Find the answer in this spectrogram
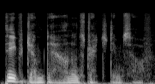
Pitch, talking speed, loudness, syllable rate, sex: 90 Hz, 230 wpm, -22 LUFS, 6.6 syllables/s, male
